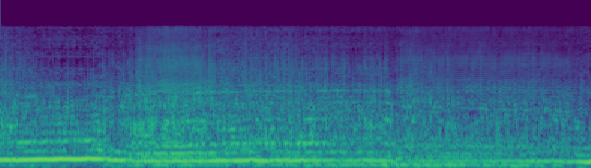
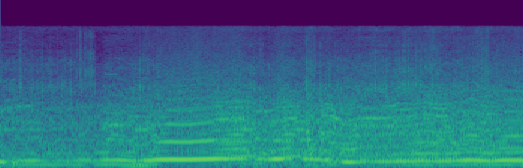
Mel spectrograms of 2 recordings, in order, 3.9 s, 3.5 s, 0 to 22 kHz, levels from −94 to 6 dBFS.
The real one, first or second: second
